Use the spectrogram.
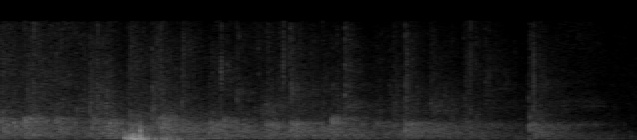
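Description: An audience at a magic show applauds a volunteer with dense, steady clapping that swells briefly early on, then continues at a moderate level and gradually tapers off. No one speaks.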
